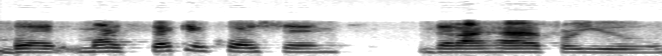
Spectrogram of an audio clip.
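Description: This woman has an unremarkable speaking voice with a medium pitch and an American accent. Her intonation stays fairly even. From Florida. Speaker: caller. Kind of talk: call-in question. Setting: phone call.

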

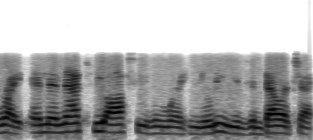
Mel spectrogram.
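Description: This man has an American accent and a fairly high pitch, speaking at a moderate pace with ordinary pitch variation. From New York, Long Island. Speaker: sports podcast co-host. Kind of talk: casual chat. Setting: online radio stream. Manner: a bit quiet.

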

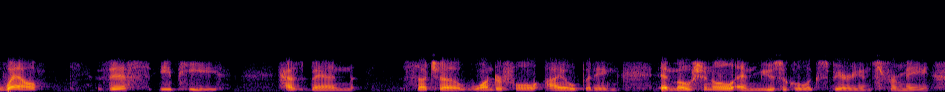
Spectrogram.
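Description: Fairly slow delivery in an American accent, with long, frequent pauses and ordinary pitch variation. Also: man, medium pitch for a man. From California, San Diego. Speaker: singer-songwriter. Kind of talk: interview.

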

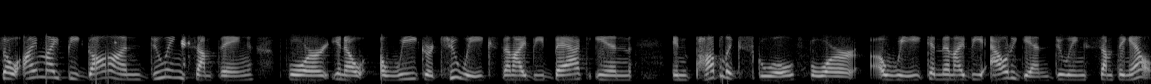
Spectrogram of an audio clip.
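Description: A woman with an American accent and a normal speaking voice talks at a fairly slow pace with ordinary pitch variation. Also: fairly high pitch for a woman. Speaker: actress. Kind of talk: casual interview chat. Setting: radio interview.

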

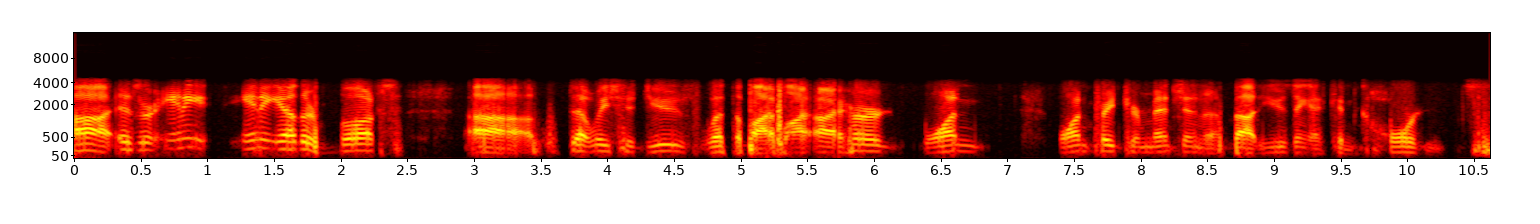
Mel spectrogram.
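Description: Speaking at a fairly slow pace, a man uses an ordinary speaking voice, fairly high in pitch, with lively intonation. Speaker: caller. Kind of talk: questions to a pastor. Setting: phone call.

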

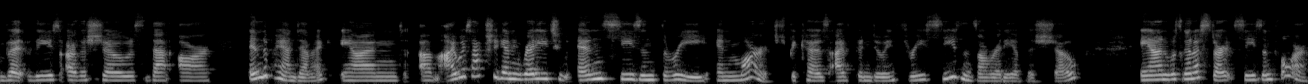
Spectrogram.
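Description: A woman with a normal speaking voice talks at medium pitch and a moderate pace with lively intonation. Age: 40s. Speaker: wellness podcast host. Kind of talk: interview.

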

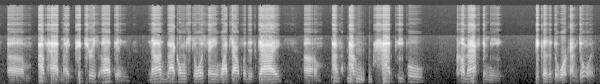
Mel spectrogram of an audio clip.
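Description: The speaker is a man with a fairly slow pace. Long pauses come often. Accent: slight Caribbean. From Saint Thomas, US Virgin Islands. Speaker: business professor and entrepreneur. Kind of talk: interview. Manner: halting.

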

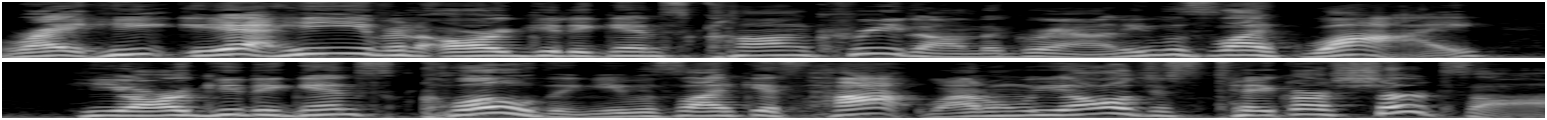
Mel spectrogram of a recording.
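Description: A man speaks at a fairly quick pace in a high voice with lively intonation. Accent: American. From US, New Jersey. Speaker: podcast host. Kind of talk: casual commentary on a news article. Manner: casual, profane.

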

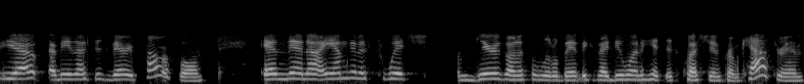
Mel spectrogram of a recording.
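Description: A woman speaks in a plain, everyday voice at a fairly high pitch. Her pace is fairly quick, with ordinary pitch variation. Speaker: podcast host. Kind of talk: casual chat.

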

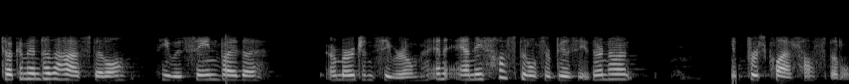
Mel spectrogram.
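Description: A woman with an American accent at a moderate pace, with ordinary pitch variation and long, frequent pauses. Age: 60s. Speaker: expat. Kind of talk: casual interview.

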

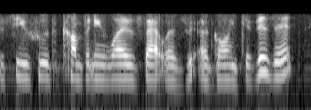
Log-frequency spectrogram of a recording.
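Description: This woman has an ordinary speaking voice and a Canadian accent. Her pitch sits in the medium range. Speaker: actress. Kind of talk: interview. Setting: remote call.

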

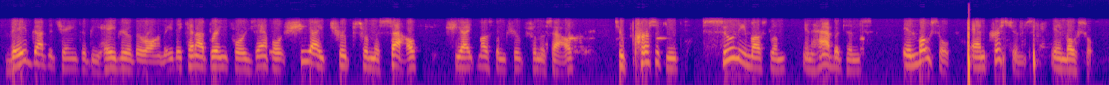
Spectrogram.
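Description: This man's fairly high voice moves with lively intonation at a moderate pace, broken by long, frequent pauses. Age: 60s. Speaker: foreign policy author and former journalist. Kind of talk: radio interview. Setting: phone call.

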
